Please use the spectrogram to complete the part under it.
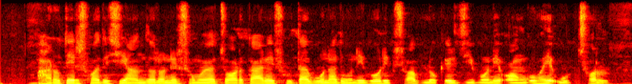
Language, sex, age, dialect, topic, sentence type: Bengali, male, 18-24, Rajbangshi, agriculture, statement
